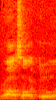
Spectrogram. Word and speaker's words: Ra's al Ghul: Do you know about Ra's al Ghul it's really pronounced Rach. They pronounce it Ra's al Ghul in this.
